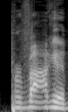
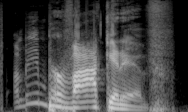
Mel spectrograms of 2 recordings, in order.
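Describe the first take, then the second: First: Louder, punchy mock-smug Provocative; Nick Fuentes impression. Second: Said in the usual way. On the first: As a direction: toss off Provocative like a smug pundit. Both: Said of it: "That's my Nick Fuentes impression".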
